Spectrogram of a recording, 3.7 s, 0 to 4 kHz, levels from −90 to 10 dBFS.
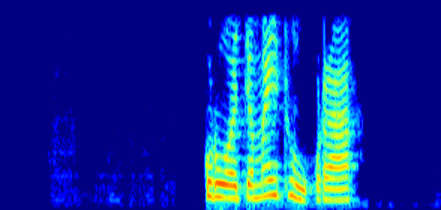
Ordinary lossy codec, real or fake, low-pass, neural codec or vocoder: none; real; 3.6 kHz; none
